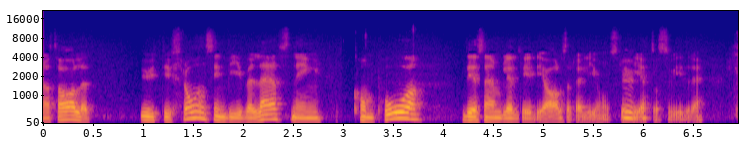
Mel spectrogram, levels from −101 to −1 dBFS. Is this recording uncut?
no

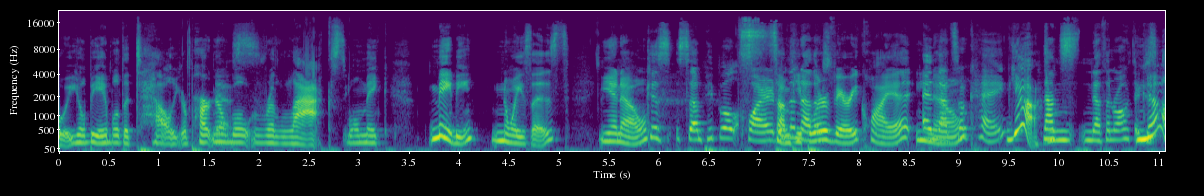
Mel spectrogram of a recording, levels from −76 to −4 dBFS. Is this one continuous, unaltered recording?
no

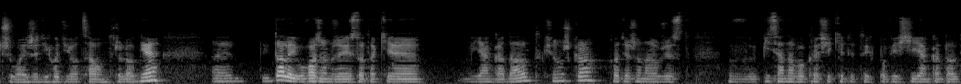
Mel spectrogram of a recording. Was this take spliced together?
no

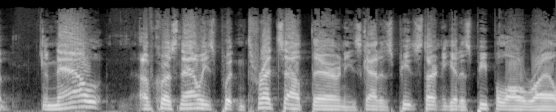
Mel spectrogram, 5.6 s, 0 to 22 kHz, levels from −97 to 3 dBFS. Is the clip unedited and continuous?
yes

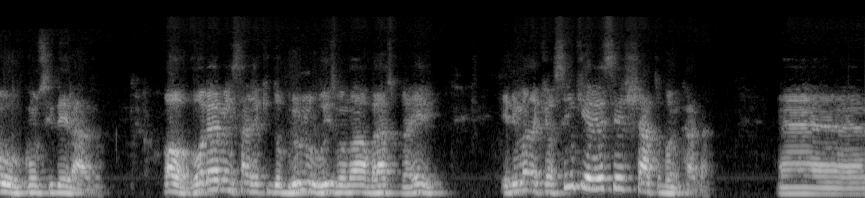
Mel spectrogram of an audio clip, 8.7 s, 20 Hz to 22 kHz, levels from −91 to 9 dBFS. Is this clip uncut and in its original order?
yes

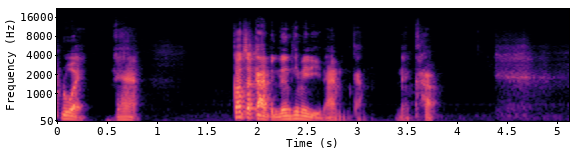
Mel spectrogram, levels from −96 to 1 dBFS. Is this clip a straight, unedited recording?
yes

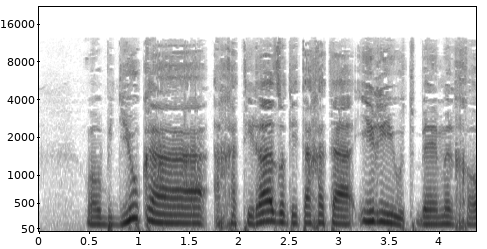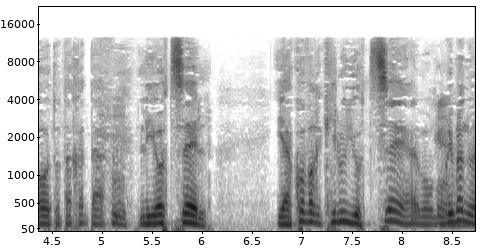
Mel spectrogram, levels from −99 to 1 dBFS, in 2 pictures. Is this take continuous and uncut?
yes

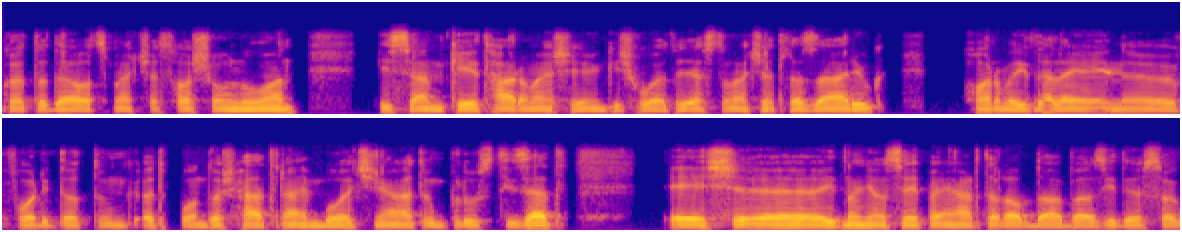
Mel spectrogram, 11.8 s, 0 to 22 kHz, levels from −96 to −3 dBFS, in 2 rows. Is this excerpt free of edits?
no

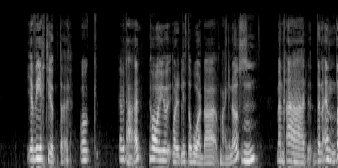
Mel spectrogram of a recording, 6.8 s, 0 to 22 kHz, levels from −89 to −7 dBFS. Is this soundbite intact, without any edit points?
no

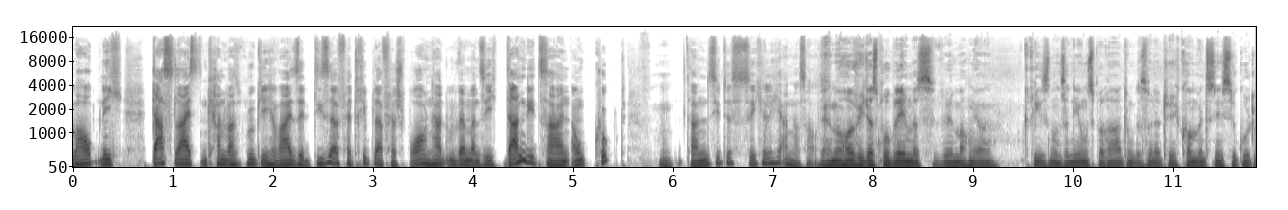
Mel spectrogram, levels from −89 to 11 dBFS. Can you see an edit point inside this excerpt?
no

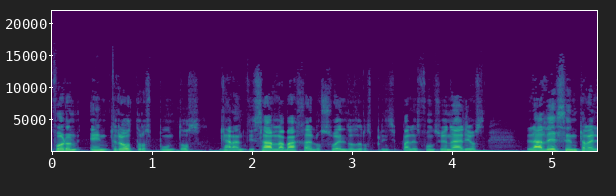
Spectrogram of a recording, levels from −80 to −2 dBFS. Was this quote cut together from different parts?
no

